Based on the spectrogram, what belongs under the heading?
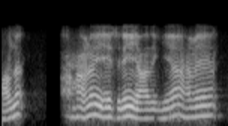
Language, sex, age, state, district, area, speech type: Urdu, male, 60+, Delhi, Central Delhi, rural, conversation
